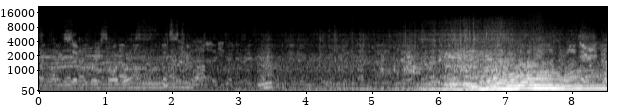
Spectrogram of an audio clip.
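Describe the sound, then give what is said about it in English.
Rotary-engined RX4 race car downshifting through close-ratio gears, its buzzing engine note stepping through the revs and swelling much louder through the second half. “That RX4, it had really good, nice close gears, didn't it? Like you hear it come down.”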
